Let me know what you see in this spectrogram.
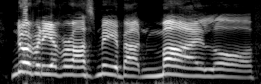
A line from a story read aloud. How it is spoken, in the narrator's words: FireEyes roared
